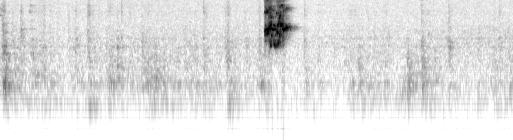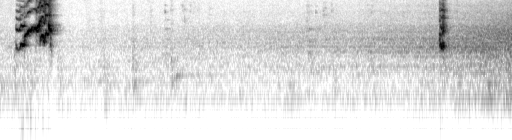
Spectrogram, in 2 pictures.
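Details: Shrill, scratchy chirps from rosy-faced lovebirds in a window-side cage, three calls spaced several seconds apart, with a low, rising street hum building behind them toward the end.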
